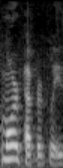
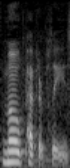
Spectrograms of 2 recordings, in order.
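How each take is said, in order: First: The first word is said as full 'more'. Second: The first word is said as short 'mo'. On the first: The speaker calls it wrong. "it's not more pepper please" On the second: The speaker calls it right. "You have to say it like that"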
